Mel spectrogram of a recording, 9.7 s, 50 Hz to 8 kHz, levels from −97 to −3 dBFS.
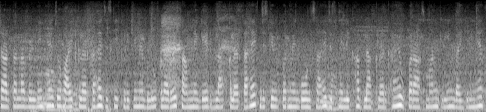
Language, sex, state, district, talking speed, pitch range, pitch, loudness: Hindi, female, Uttarakhand, Uttarkashi, 235 wpm, 195-210 Hz, 200 Hz, -17 LUFS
